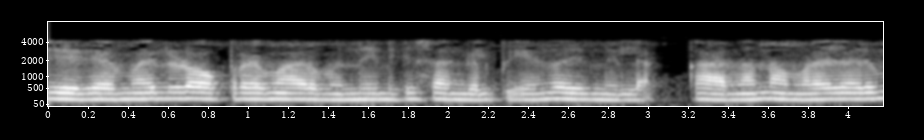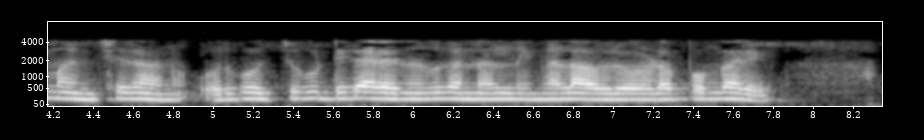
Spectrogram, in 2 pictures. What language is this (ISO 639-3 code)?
mal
